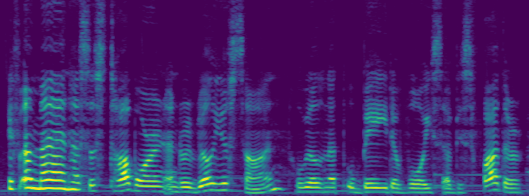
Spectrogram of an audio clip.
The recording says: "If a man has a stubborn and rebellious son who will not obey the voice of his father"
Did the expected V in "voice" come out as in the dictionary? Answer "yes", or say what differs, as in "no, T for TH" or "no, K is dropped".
yes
